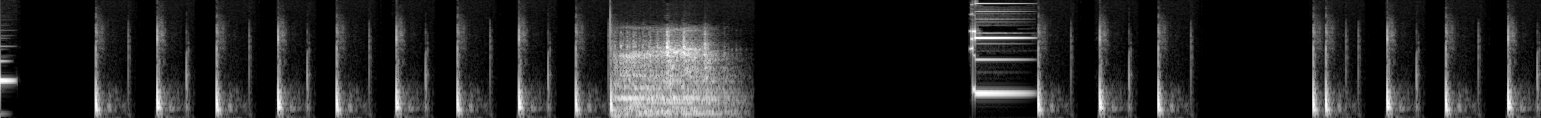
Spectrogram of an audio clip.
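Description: Footsteps tap steadily on a hard floor.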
